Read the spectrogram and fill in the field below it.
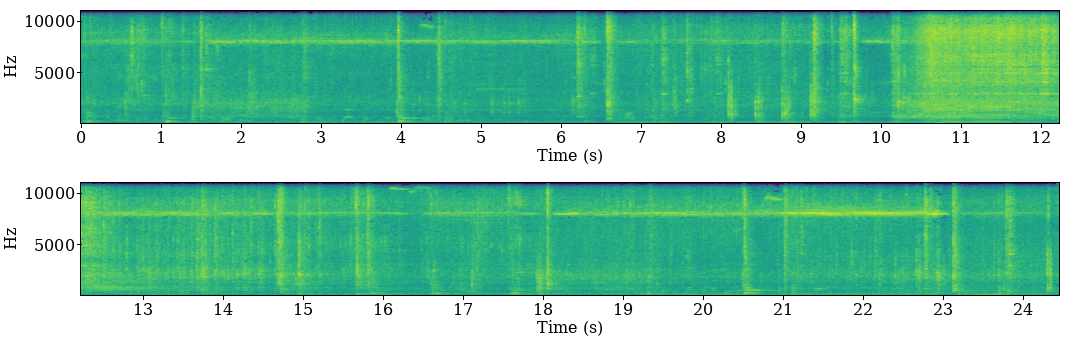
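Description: A block-making machine hums steadily.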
